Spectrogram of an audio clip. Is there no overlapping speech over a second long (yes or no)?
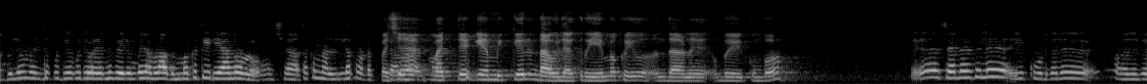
yes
